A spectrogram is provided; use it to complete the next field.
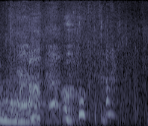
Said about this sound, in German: das war doch wieder der Tiger. Sagtest du nicht, dass er weit weg ist und keine Gefahr für uns bedeutet? Aber er war viel lauter als vorher. Und wenn das Brüllen lauter wird, bedeutet das doch, dass das Tier näher gekommen ist, oder?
